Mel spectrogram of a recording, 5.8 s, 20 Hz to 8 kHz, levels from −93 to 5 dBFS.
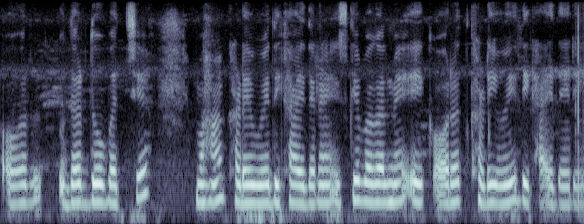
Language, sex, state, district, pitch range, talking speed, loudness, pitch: Hindi, female, Uttar Pradesh, Shamli, 205-220 Hz, 215 wpm, -15 LUFS, 210 Hz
